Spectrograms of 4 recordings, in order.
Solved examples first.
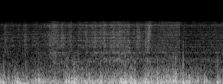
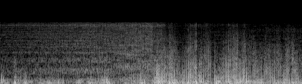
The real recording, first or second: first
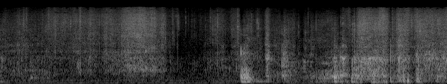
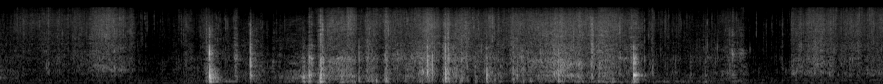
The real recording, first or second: second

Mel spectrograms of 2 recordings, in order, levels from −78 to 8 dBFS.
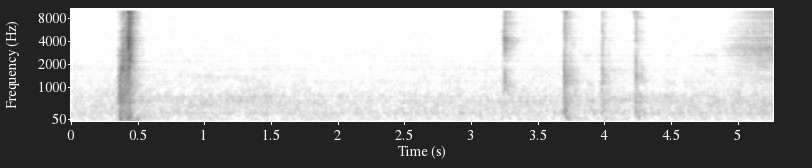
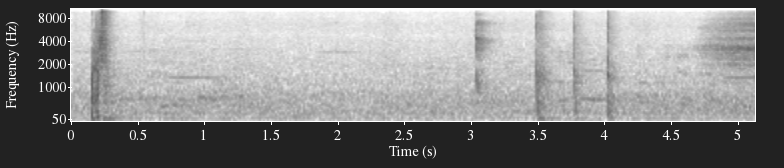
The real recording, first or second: second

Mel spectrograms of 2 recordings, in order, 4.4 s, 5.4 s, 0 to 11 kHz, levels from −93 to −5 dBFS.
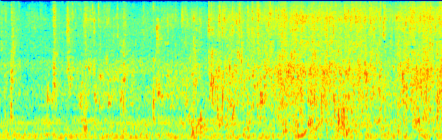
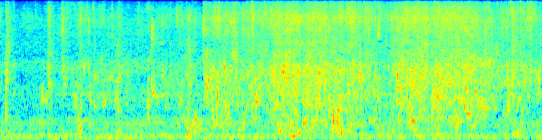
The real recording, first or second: first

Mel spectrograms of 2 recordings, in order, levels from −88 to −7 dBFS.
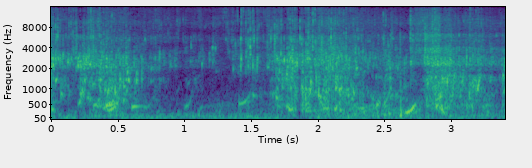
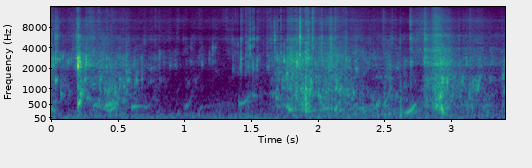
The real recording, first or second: first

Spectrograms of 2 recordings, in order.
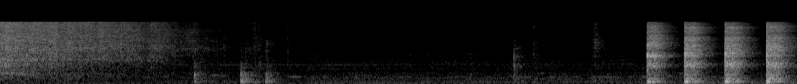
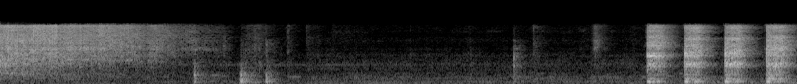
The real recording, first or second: first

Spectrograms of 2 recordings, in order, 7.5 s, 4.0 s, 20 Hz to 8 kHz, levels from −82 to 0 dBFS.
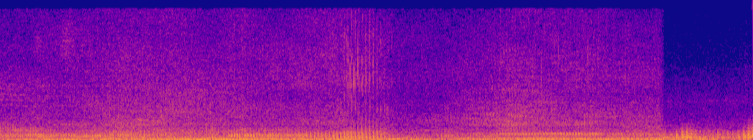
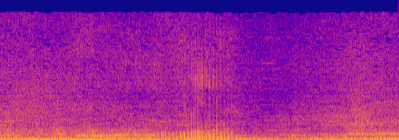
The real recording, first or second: first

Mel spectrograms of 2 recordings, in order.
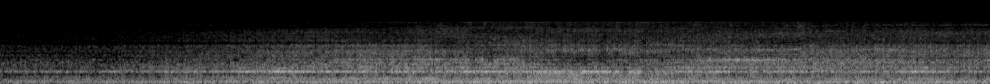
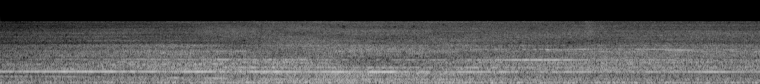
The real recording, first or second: second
